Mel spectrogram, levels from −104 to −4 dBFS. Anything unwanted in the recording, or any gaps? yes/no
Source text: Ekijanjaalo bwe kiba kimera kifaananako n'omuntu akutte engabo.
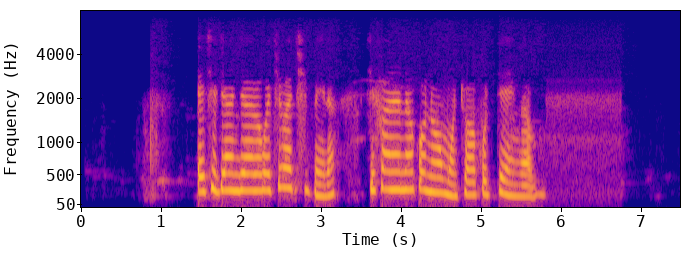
no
